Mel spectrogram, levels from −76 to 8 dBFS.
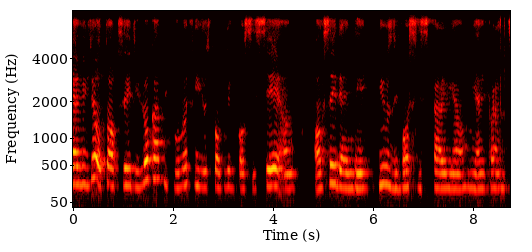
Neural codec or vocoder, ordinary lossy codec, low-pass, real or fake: codec, 16 kHz, 4 kbps, FreqCodec, smaller model; Opus, 32 kbps; 7.2 kHz; fake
